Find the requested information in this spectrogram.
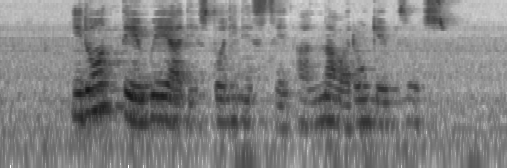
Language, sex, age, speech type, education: Nigerian Pidgin, female, 15-29, spontaneous, tertiary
